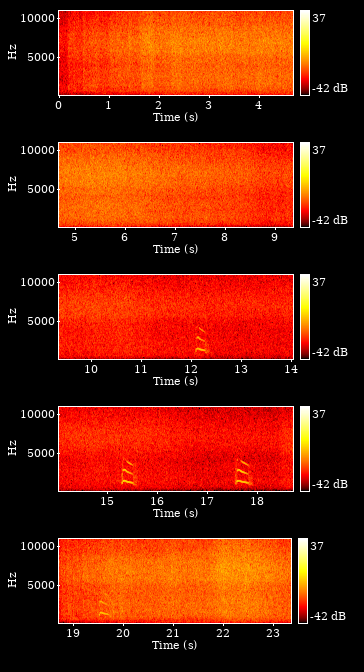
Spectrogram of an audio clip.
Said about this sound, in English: Allowing yourself to really be here by the ocean.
